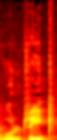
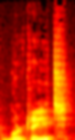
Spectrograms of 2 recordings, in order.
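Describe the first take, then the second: First: The name is pronounced with Catalan sounds. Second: The name is pronounced with plain Spanish sounds. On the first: "dudaba si pronunciarlo a la catalana" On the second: "todo el mundo decía Bullrich y todo el mundo pronunciaba las cosas como suenan"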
